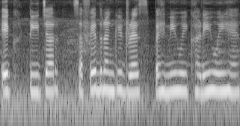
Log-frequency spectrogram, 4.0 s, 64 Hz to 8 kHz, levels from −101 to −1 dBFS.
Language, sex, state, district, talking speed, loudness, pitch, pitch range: Hindi, female, Madhya Pradesh, Bhopal, 165 wpm, -19 LUFS, 240 Hz, 230-245 Hz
